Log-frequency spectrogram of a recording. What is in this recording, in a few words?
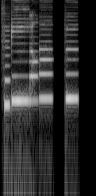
voice speed up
